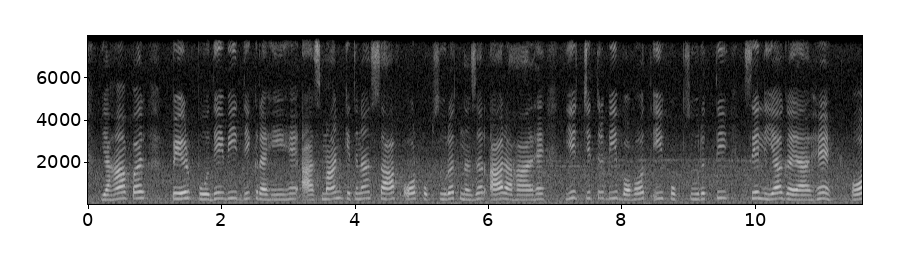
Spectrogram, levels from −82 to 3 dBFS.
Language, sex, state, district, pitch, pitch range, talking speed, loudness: Hindi, female, Uttar Pradesh, Etah, 265 Hz, 250-285 Hz, 140 wpm, -25 LUFS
